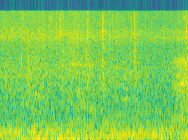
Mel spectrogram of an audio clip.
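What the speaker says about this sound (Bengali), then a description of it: "বৃষ্টি পড়তেছে।" Rain falls steadily during a Kalbaishakhi storm in a village, heard from a rooftop as a faint, even patter and hiss that continues without any talking.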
